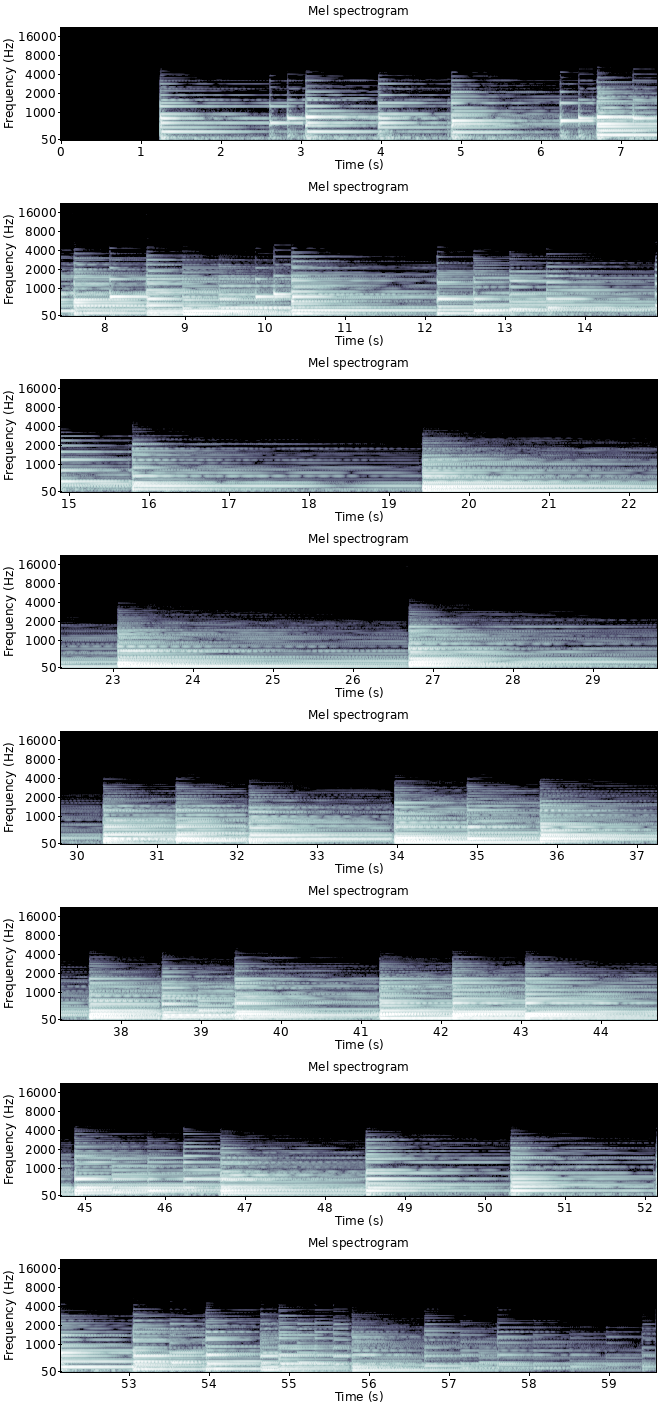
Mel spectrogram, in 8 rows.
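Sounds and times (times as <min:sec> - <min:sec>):
piano version: 0:00.9 - 0:59.5.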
